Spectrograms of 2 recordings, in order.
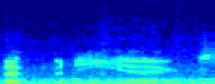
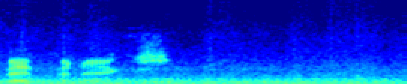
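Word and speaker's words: BepInEx: launching the game with Beppin EX. Or Beppin X. I always pronounce the E more because it's uppercase. I don't know why my brain just kicks in that way.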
